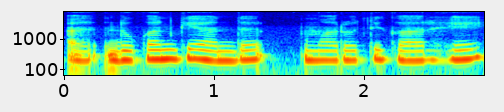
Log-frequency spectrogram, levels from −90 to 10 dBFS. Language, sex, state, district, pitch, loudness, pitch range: Marathi, female, Maharashtra, Solapur, 215 Hz, -14 LUFS, 210-230 Hz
